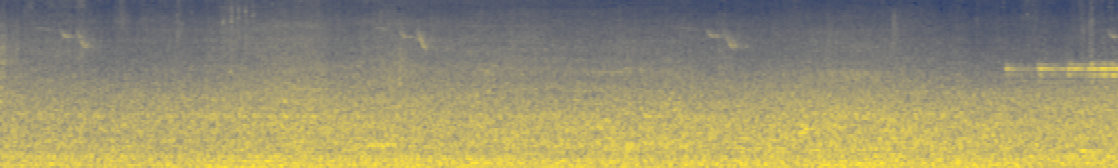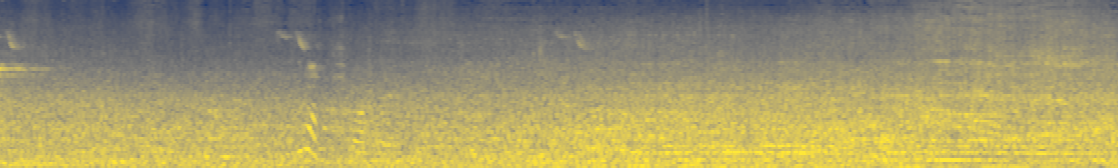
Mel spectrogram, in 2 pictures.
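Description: City traffic rumbles steadily nearby outdoors.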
